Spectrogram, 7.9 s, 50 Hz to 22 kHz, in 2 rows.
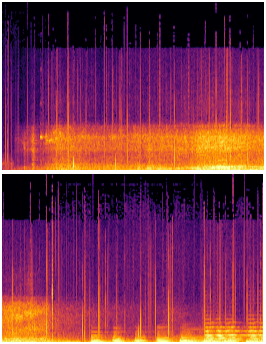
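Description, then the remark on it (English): A big 10-ton truck's engine rumbles loudly and revs, its pitch climbing in a long whine before settling into a throbbing, uneven idle. No one speaks. “I am a truck, a 10-ton truck, and I love to ride along.”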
